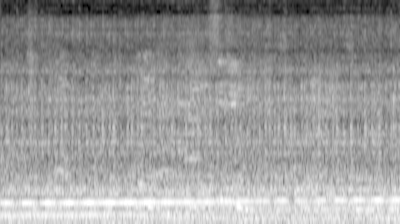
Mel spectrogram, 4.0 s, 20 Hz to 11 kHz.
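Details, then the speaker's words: Samsung 6 kg washing machine spinning at 1,400 rpm after repair with new bearings, spider, seal and parts: steady even motor hum with a clear mid-pitched tone, running smoothly and healthy. "right now you can see it's working"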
